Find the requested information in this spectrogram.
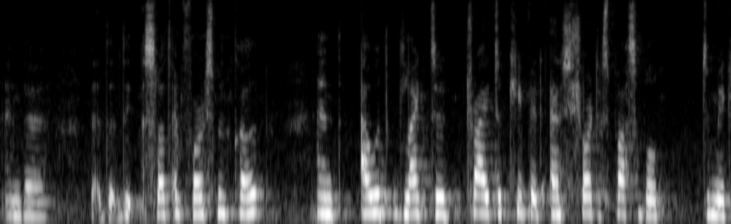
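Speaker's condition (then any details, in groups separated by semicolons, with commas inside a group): No condition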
